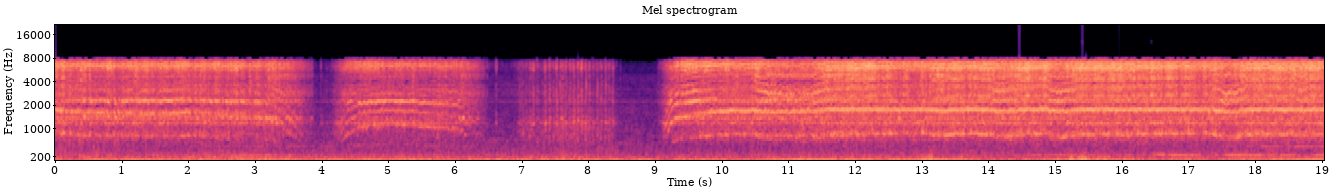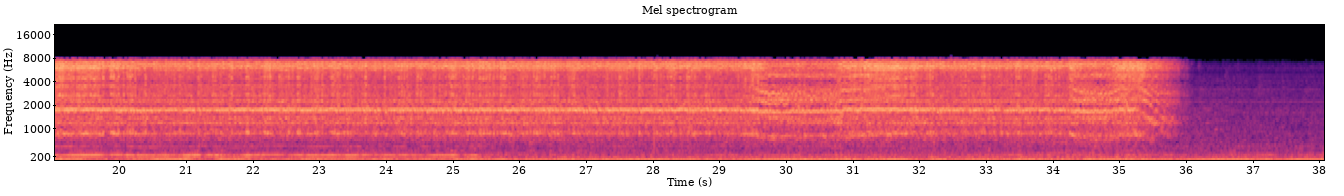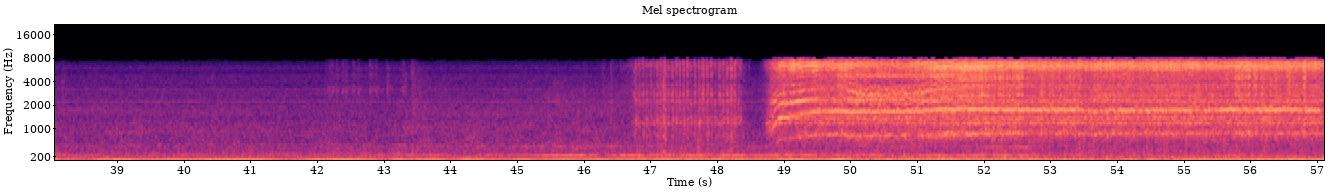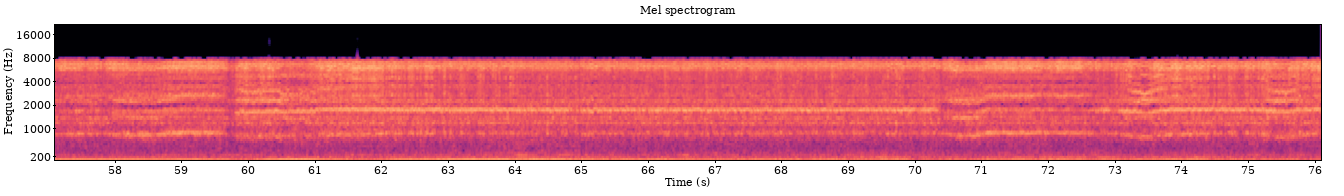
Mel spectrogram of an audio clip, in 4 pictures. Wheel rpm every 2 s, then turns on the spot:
210, 160, 110, 40, 80, 210, 230, 220, 230, 230, 230, 230, 240, 240, 230, 220, 230, 160, 0, 0, 0, 0, 0, 20, 120, 210, 230, 230, 230, 220, 220, 230, 230, 240, 230, 220, 220, 230.
6-8 46-48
